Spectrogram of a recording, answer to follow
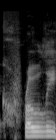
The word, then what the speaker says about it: Crowley: uh i think that crowley himself liked to pronounce it as crowley in fact i think he wrote poems where he uh he uh he rhymed crowley with holy because you know obviously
